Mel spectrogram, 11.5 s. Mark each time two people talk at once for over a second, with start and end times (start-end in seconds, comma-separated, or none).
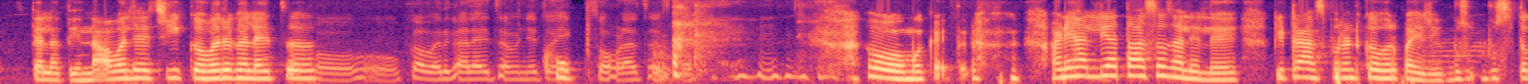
none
